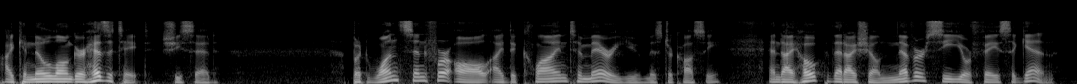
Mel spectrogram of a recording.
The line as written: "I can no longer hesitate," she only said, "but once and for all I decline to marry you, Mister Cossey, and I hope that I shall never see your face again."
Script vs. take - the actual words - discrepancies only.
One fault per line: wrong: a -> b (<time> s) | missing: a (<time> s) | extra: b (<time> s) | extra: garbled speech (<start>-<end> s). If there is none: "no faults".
missing: only (1.8 s)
